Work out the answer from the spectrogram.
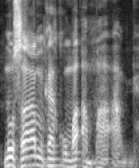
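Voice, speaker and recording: A man's voice: fairly low pitch, sing-song, slow pace, fairly bright tone, breathy edge, exaggerated voice. A man acting a stern older father who longs for his grandchild, in an Ilocano family drama. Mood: stern, pleading.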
